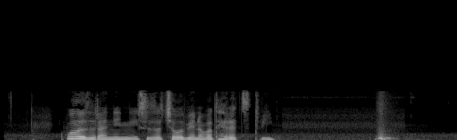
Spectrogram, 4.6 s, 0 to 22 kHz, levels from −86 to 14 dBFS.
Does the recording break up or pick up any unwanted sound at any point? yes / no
yes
